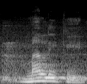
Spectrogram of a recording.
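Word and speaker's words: مالك: Tapi di dalam ee surah Al-Fatihah Maliki ini pada umumnya kita membacanya ma panjang, tapi ada satu ee qiraah yang dibacanya pendek. Tapi secara umum seluruh dunia itu kecenderungannya membaca Maliki yaumiddin.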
